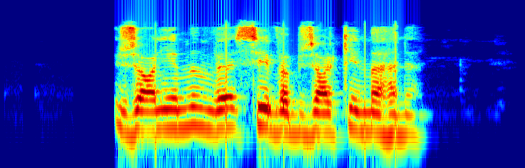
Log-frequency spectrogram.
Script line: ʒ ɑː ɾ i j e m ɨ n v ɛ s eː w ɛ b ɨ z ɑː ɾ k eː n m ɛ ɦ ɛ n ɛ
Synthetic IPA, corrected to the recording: ʒ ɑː l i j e m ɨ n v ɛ s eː v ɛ b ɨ ʒ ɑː ɾ k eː n m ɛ ɦ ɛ n ɛ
